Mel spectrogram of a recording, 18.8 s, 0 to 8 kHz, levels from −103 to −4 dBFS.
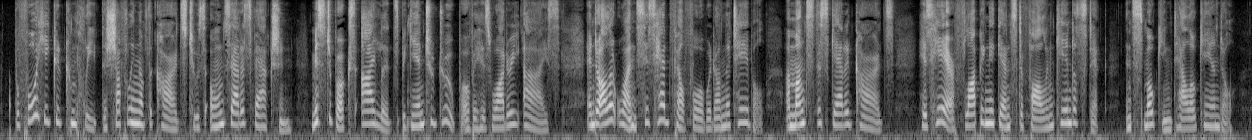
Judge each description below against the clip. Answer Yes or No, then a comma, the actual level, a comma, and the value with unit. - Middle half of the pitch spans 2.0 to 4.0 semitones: No, wide, 5.5 semitones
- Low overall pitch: No, high, 210 Hz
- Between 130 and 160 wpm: Yes, average, 155 wpm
